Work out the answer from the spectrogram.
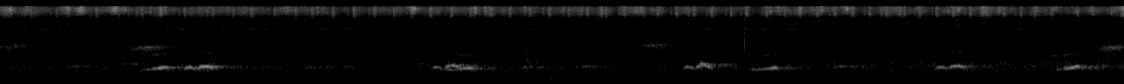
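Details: Ryukyu scops owl calling at night under the harvest moon: short low hooting notes with a brief upward inflection, repeated roughly every two to three seconds, somewhat faint against a steady high insect-like hiss.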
